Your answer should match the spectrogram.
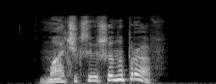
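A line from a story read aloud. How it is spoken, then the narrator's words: Exclaimed. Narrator (Russian): воскликнул Роджер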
